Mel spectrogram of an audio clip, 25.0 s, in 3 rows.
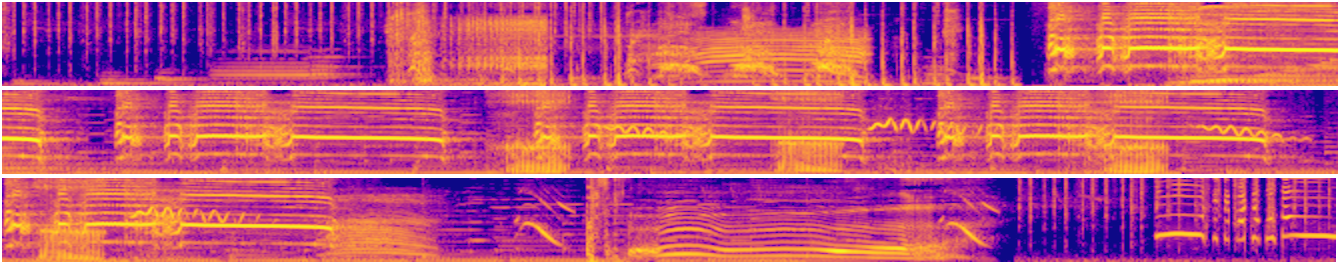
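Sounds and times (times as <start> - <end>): rooster crowing: 6.6 - 8.7.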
